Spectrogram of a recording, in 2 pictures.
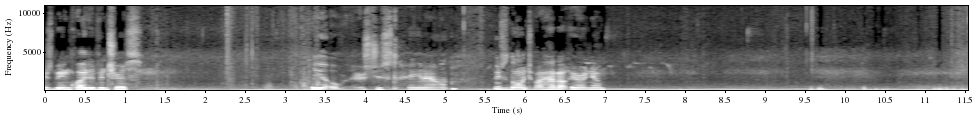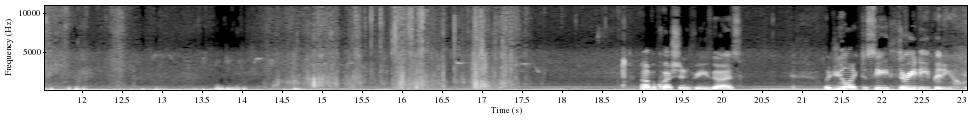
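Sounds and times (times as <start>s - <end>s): rustling close to microphone: 0.0s - 19.0s
distant lawn mowers droning: 0.0s - 23.0s.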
